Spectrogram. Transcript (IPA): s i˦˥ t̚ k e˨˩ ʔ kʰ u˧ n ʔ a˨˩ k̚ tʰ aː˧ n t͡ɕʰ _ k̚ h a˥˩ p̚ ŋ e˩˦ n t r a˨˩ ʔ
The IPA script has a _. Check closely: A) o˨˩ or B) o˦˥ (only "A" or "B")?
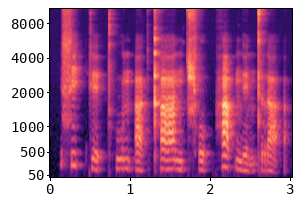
A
